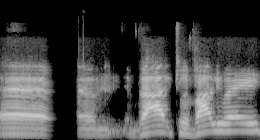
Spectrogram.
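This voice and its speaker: This is a man's voice. His intonation is lively. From southern Albania, Greek-speaking minority (Himara). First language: Greek. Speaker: novelist. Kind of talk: interview. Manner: halting, many fillers and restarts.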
